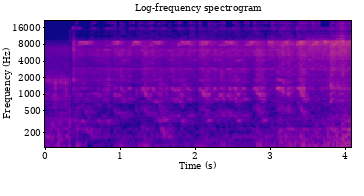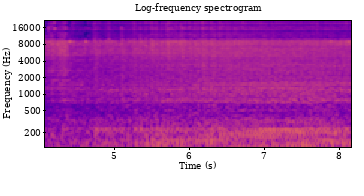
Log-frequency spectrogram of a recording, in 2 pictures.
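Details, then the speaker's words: 1977 Lincoln (Mark V) first start after about 3 years in storage, new fuel filter, two-stroke mix poured into the carb: starts right up after quick crank but runs rough and uneven, only on poured fuel; fuel starvation, likely out of gas. "Start right up. It's running rough, but oh, maybe out of gas. Let me get some more gas to it."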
